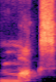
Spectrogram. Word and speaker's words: Mx: It's usually pronounced MUX.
